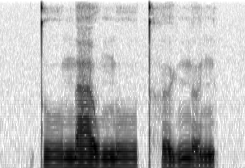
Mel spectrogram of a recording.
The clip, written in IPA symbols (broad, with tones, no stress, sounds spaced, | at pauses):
t̪ uː˧ n̪ aː˧ w n̪ uː˧ t̪ʰ ɵ˨˥ ɥ n̪ ɵ˨˧ n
